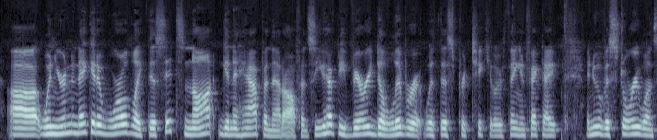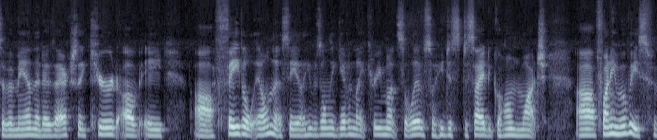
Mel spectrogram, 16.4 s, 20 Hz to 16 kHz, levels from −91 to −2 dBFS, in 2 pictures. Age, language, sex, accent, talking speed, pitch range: 40-59, English, female, American, 260 wpm, 155-180 Hz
